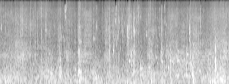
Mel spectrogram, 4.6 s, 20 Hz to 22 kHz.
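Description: Coolant trickles and drips from a removed engine pipe on an Audi A4 2.0L four-cylinder, a faint, continuous liquid patter with small irregular splashes close by.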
